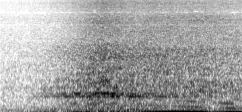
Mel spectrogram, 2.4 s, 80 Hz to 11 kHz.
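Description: Ford F-150's 3.5-litre EcoBoost twin-turbo V6 being revved through its stock exhaust. The deep exhaust note builds from about half a second in and gets steadily louder as the revs climb, peaking at the end.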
